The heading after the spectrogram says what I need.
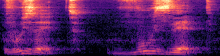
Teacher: the liaison, occurs between it and vous, you formal / plural, giving the S of vous, you formal / plural, a Z sound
